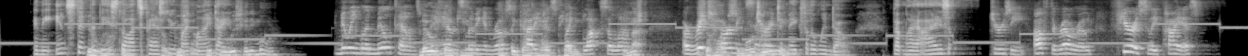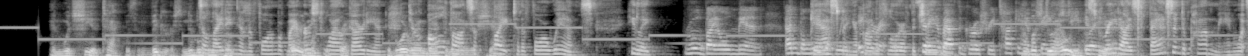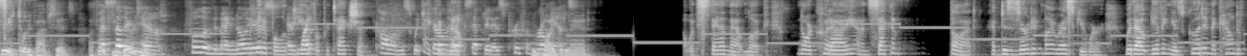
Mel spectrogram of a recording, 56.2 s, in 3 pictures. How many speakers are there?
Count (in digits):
3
